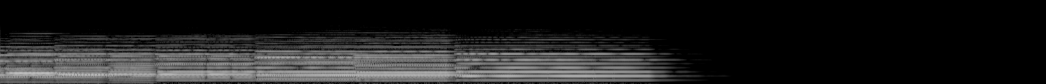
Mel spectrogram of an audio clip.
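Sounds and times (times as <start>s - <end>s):
oboe: 0.0s - 6.9s
bassoon: 0.0s - 7.0s
clarinet: 0.0s - 7.1s.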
